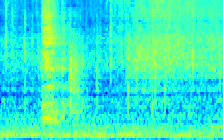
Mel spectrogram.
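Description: Boiled, cold-rinsed pasta hits a hot pan and sizzles loudly, a dense continuous crackle with a brief louder burst as it goes in, close and without talking.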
